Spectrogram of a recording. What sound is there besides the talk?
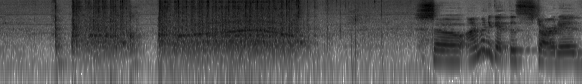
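sewing machine stitching a jacket seam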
